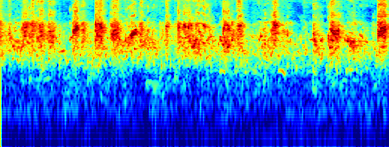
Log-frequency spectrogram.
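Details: Scratchy budgerigar warbling, offered as a recording to encourage silent budgies to sing, with harsh squawks, rapid clicks and a few short rising whistles mixed into continuous chatter.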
